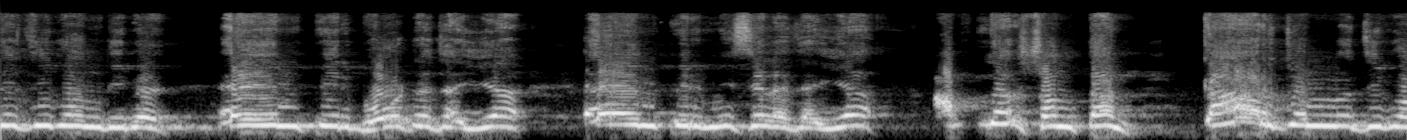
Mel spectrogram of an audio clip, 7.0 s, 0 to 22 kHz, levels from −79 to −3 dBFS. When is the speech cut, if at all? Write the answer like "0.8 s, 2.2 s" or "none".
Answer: none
